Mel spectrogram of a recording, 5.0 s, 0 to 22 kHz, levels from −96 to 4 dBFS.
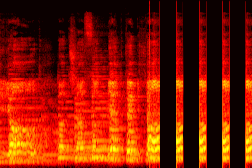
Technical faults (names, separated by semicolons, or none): electrical switching spike; stutter with silent gaps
